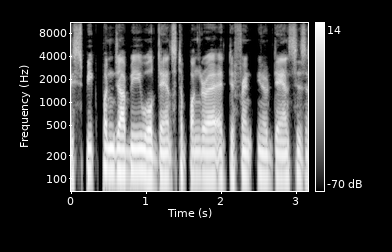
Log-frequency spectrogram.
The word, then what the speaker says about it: Bhangra: And how do you say it? Bhangra? – Bhangra. – Bhangra. You got to say Bhangra. – Bhangra. Yeah, I mutilated. I was not born speaking Punjabi. I didn't, you know, start encountering Punjabi words until I was almost 30. So, you know, I'm still doing my best. Aspirated syllables can be very tricky.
